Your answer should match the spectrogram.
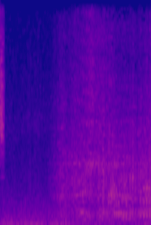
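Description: A steady buzz of several small racing minibike engines running together in the pit lane, their pitch wavering slightly, growing fuller about a second in.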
